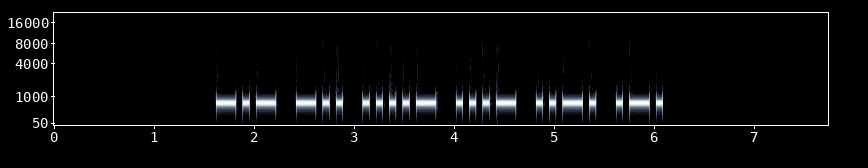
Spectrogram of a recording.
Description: Morse code, heard as a keyed tone, about 18 wpm, 700 Hz. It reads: KD4VFR
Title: Speed Racing - USA 2x3 Call Signs 15wpm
